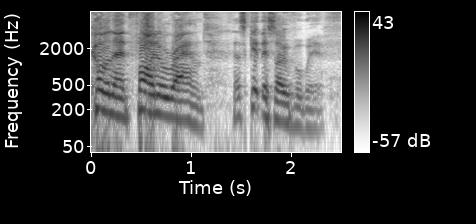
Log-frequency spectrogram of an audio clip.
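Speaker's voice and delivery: loud, high, impatient calling.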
